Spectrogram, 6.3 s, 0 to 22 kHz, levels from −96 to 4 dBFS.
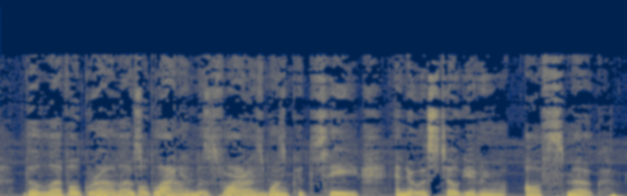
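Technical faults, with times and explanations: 0.91 to 2.85 s, doubled audio track: a second full-band copy of the speech runs roughly 0.7 s behind the original and around 5 dB quieter. It has no decay or room colour, and it starts and stops abruptly. The likely cause is the same signal being captured again through a slower path. On a spectrogram, each speech pattern reappears as a fainter duplicate shifted later in time. The waveform shows overlapping envelopes with hard edges where the copy begins and ends.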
